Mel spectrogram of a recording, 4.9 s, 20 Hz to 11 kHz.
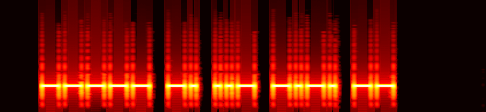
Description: Morse code, heard as a keyed tone, about 21 wpm, 800 Hz. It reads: 0NUCM
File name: CW / DET / 1 6 1500C S B 20wpm 2048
